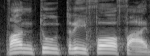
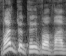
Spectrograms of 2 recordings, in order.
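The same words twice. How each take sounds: First: The numbers are counted at a slower pace. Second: The numbers are counted very quickly.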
